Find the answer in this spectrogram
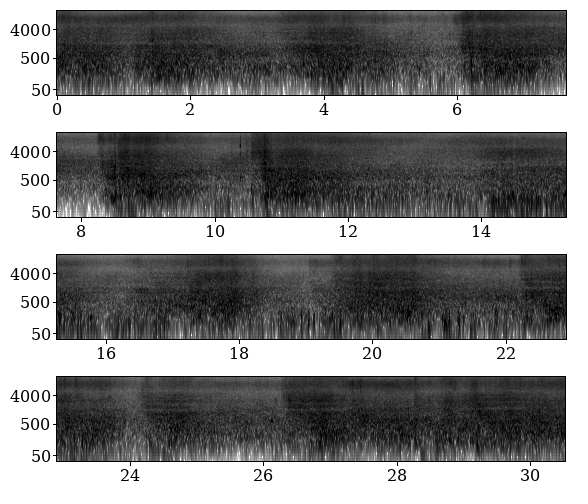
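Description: Wind-driven sea waves washing in, swelling and falling every two to three seconds, with wind buffeting the microphone.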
